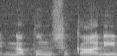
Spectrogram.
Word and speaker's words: नपुंसकानि: इसके उच्चारण में भी नपुंसकानि नहीं बोलना, नपुंसकानि, का बड़ा नी छोटी, नहीं तो गलत हो जाएगा।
